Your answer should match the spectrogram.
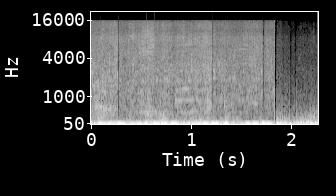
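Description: Wind buffeting the camera microphone: a loud, gusty low rumble with a hiss over it and voices faintly underneath. It cuts off abruptly just before the end.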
